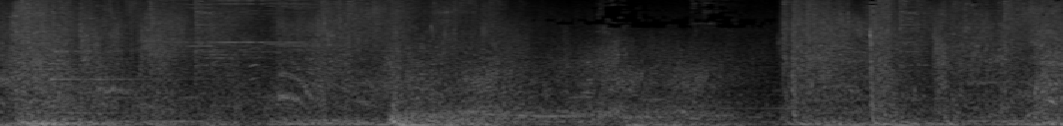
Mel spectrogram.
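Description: Game spell effects whoosh and crackle in a fight.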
